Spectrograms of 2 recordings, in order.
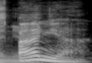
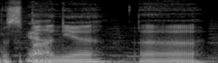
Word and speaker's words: España: That N with a little tilde is pronounced nya.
